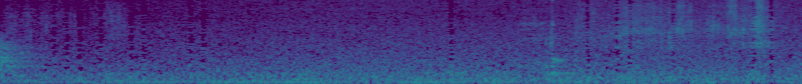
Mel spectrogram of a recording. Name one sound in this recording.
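Fingers rustle softly against a tied fishing fly.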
